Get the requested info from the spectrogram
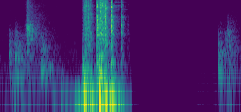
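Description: A door shutting with a solid thud about a second in, after softer shuffling movement, then cutting off suddenly.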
